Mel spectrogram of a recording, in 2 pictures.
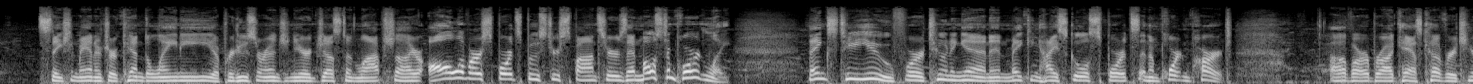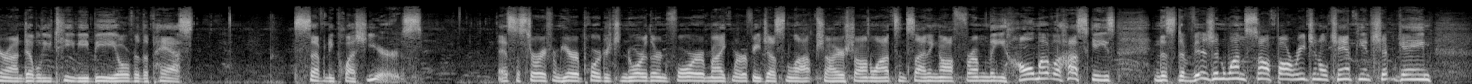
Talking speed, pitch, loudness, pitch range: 155 wpm, 175 Hz, -13 LUFS, 160-210 Hz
